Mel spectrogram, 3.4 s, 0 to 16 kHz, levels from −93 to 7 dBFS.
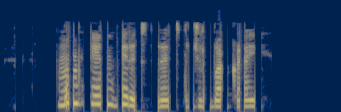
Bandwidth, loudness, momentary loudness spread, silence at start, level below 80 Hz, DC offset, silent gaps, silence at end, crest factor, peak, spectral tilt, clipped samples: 7.8 kHz; -20 LUFS; 8 LU; 0.6 s; -54 dBFS; under 0.1%; none; 0.85 s; 22 dB; 0 dBFS; -3.5 dB/octave; under 0.1%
